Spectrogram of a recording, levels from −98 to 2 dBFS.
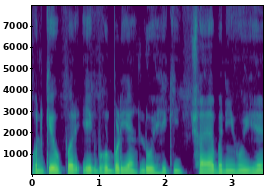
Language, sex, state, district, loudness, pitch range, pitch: Hindi, male, Uttar Pradesh, Varanasi, -27 LUFS, 115-120 Hz, 120 Hz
